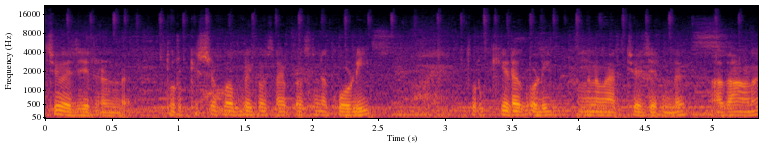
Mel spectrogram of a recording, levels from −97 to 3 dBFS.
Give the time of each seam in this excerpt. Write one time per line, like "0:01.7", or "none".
none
